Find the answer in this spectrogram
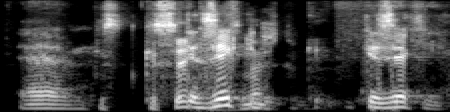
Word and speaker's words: Gesicki: I'll let you pronounce Colin. The name escapes me. Big guy that Mark Cochran used to love. Gesicki.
